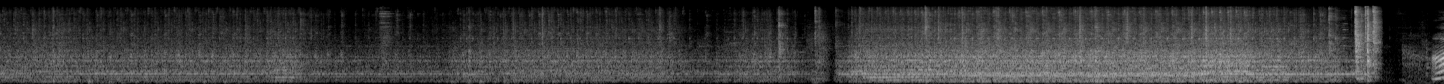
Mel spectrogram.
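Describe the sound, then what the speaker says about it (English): A sewing machine top-stitches bag straps in long runs of rapid, even mechanical whirring, pausing briefly midway before resuming louder and stopping near the end. "I'm just going to use some Wonder Clips and hold it as I sew."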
